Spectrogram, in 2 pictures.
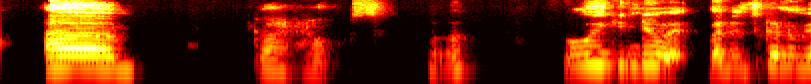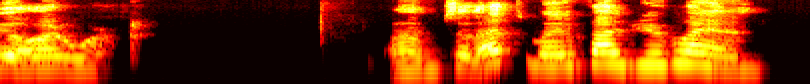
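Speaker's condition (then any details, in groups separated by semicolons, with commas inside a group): Cerebral palsy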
